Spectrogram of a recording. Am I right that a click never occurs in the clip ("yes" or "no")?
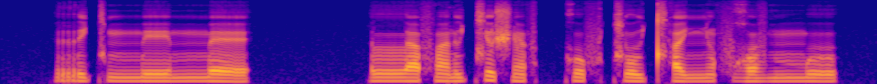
yes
